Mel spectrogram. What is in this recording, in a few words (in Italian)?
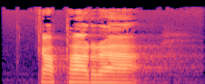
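"capara", dialect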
